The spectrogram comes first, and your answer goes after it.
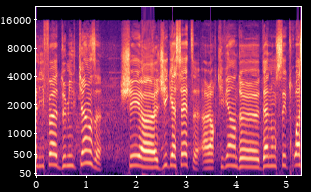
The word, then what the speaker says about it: Gigaset: Alors Gigaset ou Gigaset, prononcé comme il faut, c'est une marque qu'on connaît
